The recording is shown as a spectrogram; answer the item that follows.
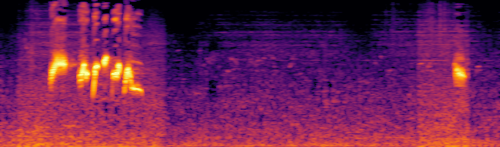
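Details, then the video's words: A Sông Kôn-style red-whiskered bulbul sings hard, for use in daily training: one rapid phrase of six or so clear whistled notes, then a long pause and a single brief whistled note. "chào mào SÔNG KÔN hót cực hay"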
